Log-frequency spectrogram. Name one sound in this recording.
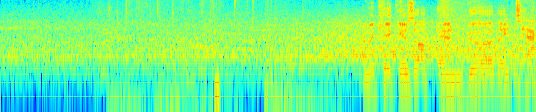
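A stadium crowd cheers louder as a kick is made.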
